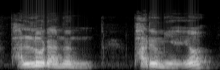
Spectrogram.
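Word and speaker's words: βάλλω: 발로라는 말인데 발로 뭐 손으로 발로 그런게 아니고 발로라는 발음이에요 이건 자동사 있고 동사도 있 니다 자동사로 맡긴다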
